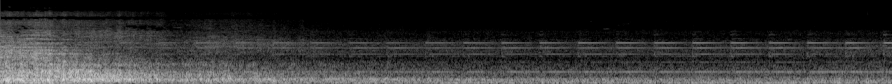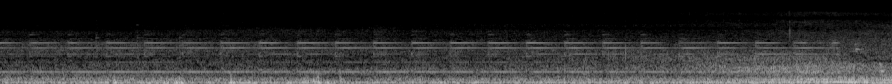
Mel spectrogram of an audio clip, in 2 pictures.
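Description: Tail end of a freight train rolling through a grade crossing, its rumble and wheel clatter fading over the first couple of seconds. A railroad crossing warning bell rings steadily behind it and stops near the end as the crossing gates rise.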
